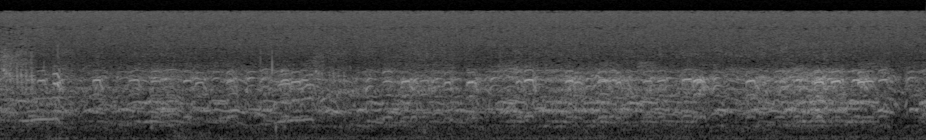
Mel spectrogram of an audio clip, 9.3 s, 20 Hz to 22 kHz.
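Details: Flock of long-tailed ducks calling at the Vistula river mouth on 8 February 2013, many birds giving wavering, nasal notes that blend into a steady babbling chorus throughout.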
